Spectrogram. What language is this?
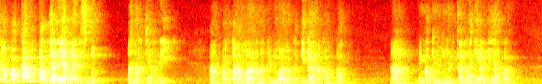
Indonesian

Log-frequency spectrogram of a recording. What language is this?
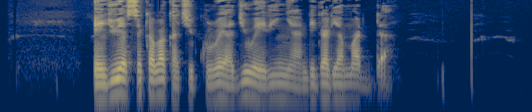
Ganda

